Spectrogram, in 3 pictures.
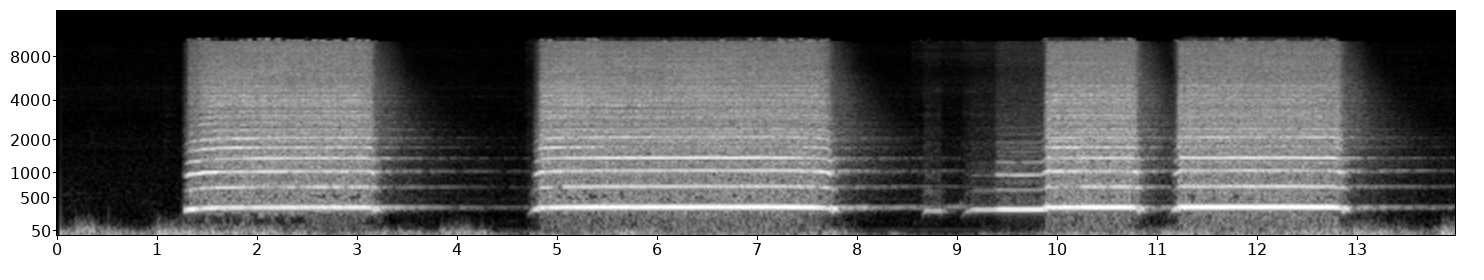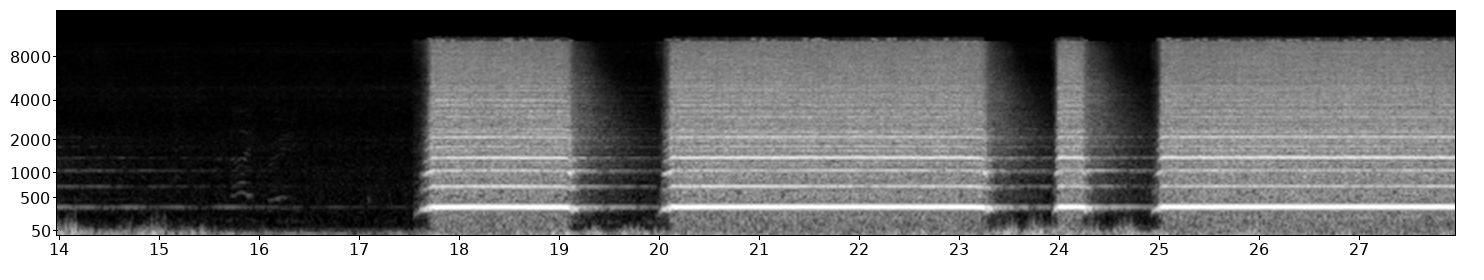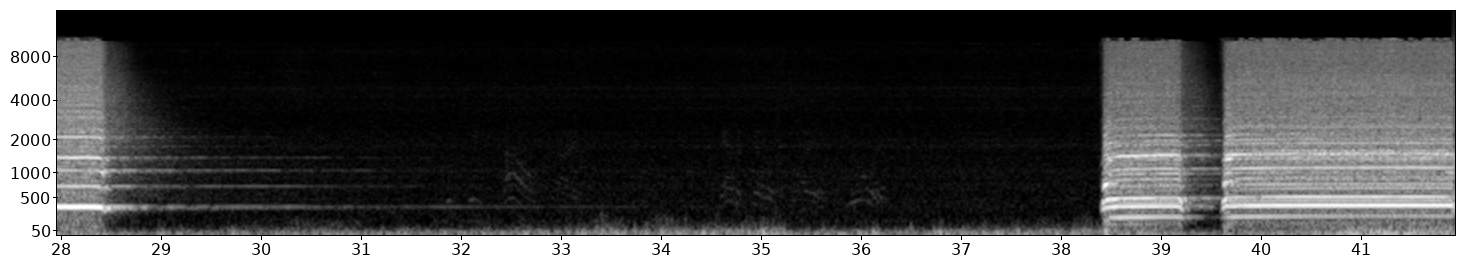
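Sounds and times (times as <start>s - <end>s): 
factory steam whistles: 1.2s - 15.6s, 17.6s - 31.9s, 38.4s - 41.9s.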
